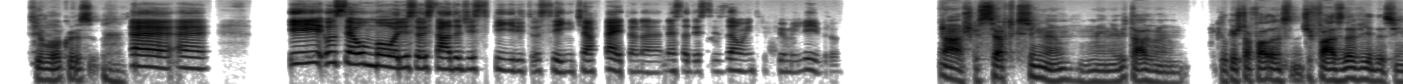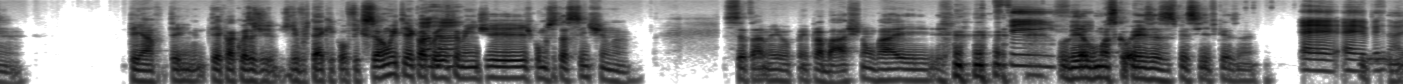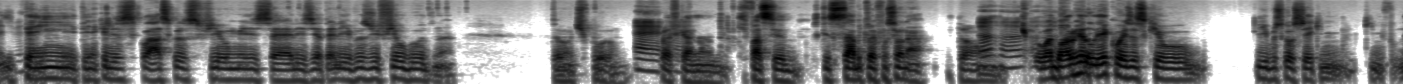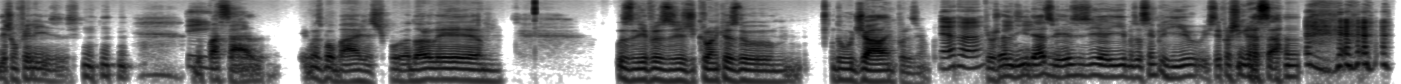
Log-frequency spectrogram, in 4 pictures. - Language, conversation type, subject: Portuguese, unstructured, Como você decide entre assistir a um filme ou ler um livro?
- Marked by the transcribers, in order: tapping; chuckle; in English: "feel good"; other background noise; chuckle; laughing while speaking: "engraçado"; laugh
